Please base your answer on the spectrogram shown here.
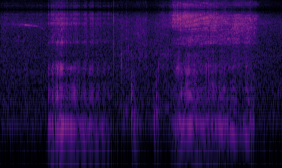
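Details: Snoring pet dog Vita, asleep indoors, gives two rough, wheezy snores, each just over a second long, with soft breathy sounds between them.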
